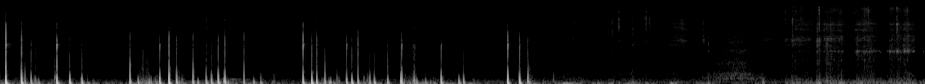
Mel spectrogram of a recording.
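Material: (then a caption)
Wood. A small, solid round slice of tree trunk, with a light wooden face and a bark edge, is held close and tapped and scratched with long nails. The first five seconds are full of quick, dry, woody taps in rapid clusters. After that comes softer, bright scratching and scraping across the grain.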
